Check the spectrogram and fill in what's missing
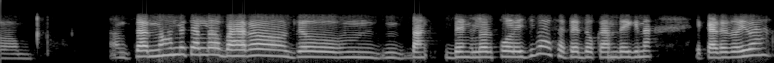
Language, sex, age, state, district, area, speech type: Odia, female, 45-60, Odisha, Angul, rural, conversation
